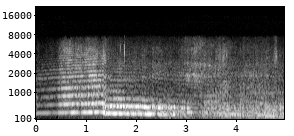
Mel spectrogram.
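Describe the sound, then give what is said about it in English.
Race cars, including GT Daytona (GTD) cars, roaring around a racetrack with a full complement of cars on track: a loud, whining engine tone drops sharply in pitch after about a second, then a rougher drone of several engines carries on throughout. “So we have now got a uh, full complement of cars on the racetrack.”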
